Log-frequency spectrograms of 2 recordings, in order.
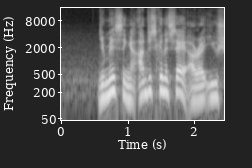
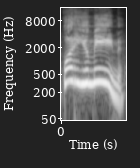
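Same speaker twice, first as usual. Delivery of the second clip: shrill shocked what do you mean, much higher and louder; incredulous what; 14 semitones higher, 5 dB louder than usual. Real, not acted. Host reacting to Kari Lake clip, incredulous and loud. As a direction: blurt it out in disbelief. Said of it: "host reacts in disbelief".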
